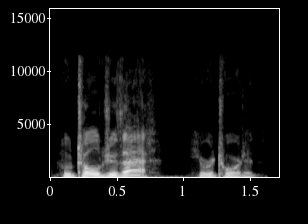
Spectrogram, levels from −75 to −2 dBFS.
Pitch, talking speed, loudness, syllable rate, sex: 150 Hz, 210 wpm, -16 LUFS, 5.8 syllables/s, male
